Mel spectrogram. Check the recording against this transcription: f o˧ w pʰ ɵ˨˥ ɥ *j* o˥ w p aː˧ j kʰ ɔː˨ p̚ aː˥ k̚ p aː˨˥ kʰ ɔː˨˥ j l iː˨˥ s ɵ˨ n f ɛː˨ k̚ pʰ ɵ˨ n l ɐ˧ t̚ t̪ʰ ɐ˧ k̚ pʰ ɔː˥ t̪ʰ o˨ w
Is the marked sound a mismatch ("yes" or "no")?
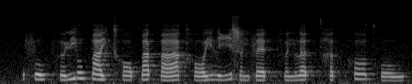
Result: no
